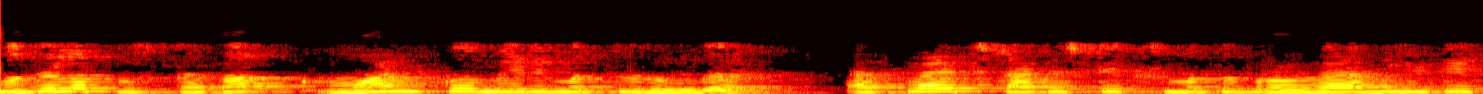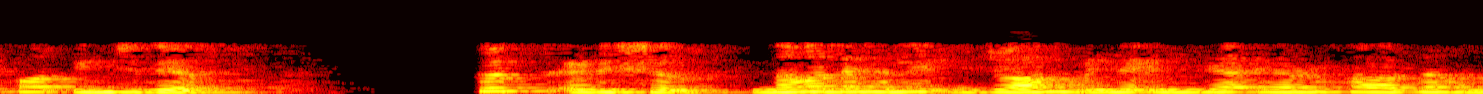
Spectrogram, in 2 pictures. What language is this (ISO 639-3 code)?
kan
